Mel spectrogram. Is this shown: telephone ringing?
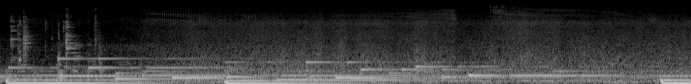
no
